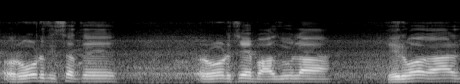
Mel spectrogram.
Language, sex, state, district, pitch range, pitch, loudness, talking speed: Marathi, male, Maharashtra, Aurangabad, 130-145 Hz, 140 Hz, -14 LUFS, 80 wpm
